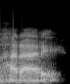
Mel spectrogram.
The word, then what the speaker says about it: Harare: Like it's got a lot of Rs, but uh if you imagine the way you pronounce words in Japanese, it'sually it's it's literally quite similar. So, harare.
